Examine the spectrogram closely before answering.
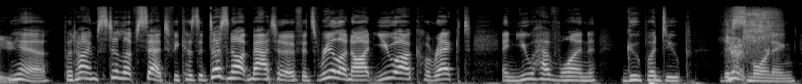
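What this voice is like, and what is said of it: Put-on British accent. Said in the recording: “this British accent. It's a little David Attenborough.”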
